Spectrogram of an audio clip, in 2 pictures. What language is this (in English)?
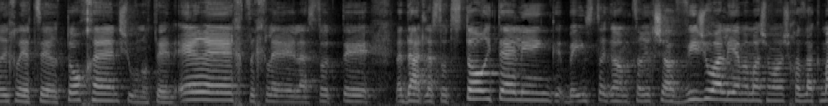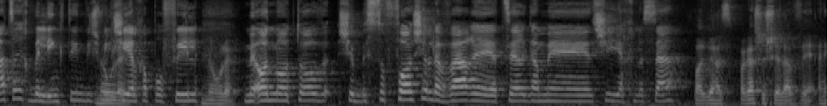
Hebrew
